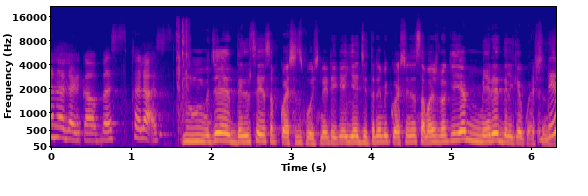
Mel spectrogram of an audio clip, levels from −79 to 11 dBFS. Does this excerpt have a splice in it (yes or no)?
yes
